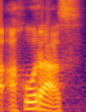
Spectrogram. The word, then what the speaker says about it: Ahura: 16 lands of the Ahuras. That is the Zoroastrian call themselves as the Asur Ahuras. Of course their pronunciation is Ahura but we call them Asura.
